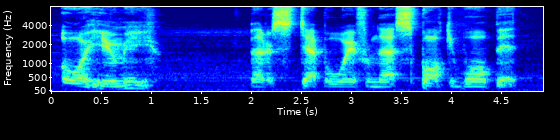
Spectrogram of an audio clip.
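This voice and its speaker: Raspy and guttural, a man's put-on character voice rumbles at a very deep, low pitch. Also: fairly slow pace. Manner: threatening.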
